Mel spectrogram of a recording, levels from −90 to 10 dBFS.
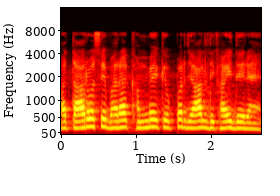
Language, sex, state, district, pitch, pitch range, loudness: Hindi, male, Chhattisgarh, Bastar, 190 Hz, 185-205 Hz, -16 LUFS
